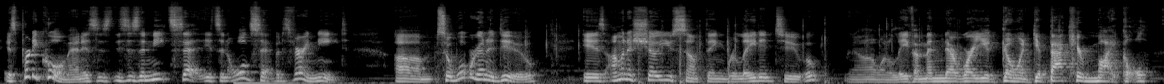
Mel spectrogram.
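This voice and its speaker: A woman hosting a live software tutorial, chatting casually and thinking aloud as she demonstrates. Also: sits low, animated, a little fast. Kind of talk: casual tutorial livestream chat. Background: music playing behind the voice.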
